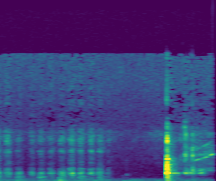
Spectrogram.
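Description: A metal coin scratching the coating off a lottery scratch-off ticket in quick, even strokes, about ten a second, stopping about a second in. A single sharp click follows near the end.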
